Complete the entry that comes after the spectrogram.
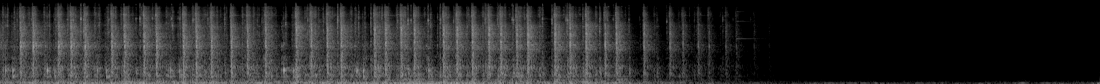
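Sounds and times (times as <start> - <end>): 
standard typewriter typing: 0.0 - 7.8.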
